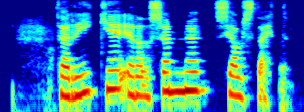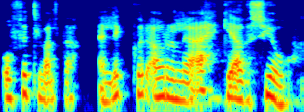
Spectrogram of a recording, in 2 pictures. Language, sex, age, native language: Icelandic, female, 40-49, Icelandic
